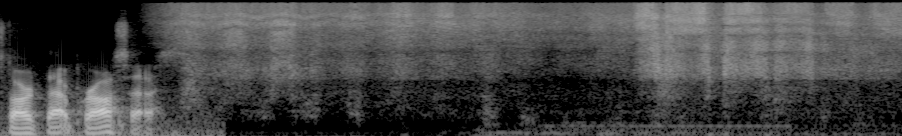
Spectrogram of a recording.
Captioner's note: air spraying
